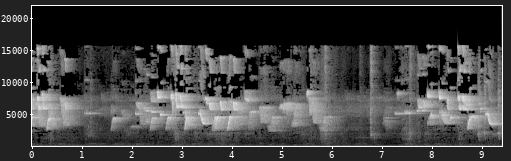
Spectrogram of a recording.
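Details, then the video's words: High, sharp chirping song from a caged saffron finch facing another of its kind; quick bursts of crisp notes come in phrases, easing off midway before picking up again, with a low electrical-sounding hum. "Canto Canário da Terra"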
